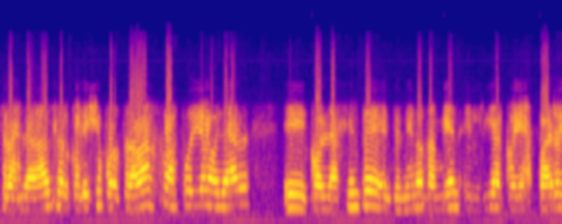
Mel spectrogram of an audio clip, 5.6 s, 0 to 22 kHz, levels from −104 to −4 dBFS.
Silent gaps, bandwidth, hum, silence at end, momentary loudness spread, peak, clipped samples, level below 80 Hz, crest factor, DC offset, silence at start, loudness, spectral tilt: none; 8.4 kHz; none; 0 s; 6 LU; 0 dBFS; under 0.1%; -64 dBFS; 14 dB; under 0.1%; 0 s; -14 LUFS; -4 dB/octave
